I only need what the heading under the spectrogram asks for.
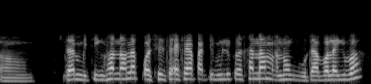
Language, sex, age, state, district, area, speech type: Assamese, female, 30-45, Assam, Lakhimpur, rural, conversation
